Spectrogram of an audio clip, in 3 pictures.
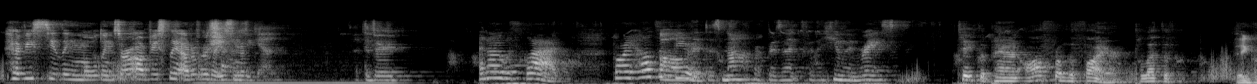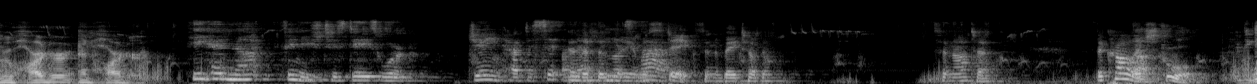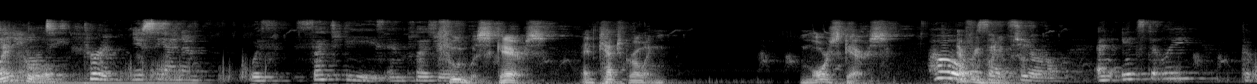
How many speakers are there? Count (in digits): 9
